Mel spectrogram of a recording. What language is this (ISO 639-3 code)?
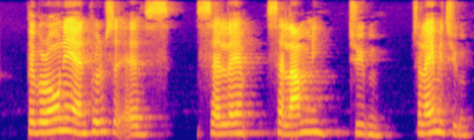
dan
